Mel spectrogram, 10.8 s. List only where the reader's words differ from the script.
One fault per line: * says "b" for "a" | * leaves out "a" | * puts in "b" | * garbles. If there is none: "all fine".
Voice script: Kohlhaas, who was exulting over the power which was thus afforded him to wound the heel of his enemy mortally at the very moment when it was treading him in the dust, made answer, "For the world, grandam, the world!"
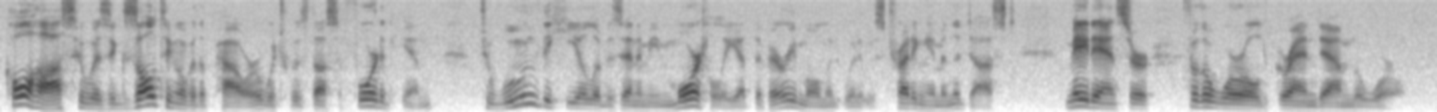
all fine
